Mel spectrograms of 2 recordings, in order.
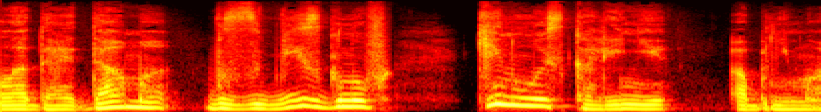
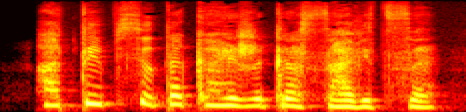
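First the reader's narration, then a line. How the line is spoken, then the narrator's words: Exclaimed. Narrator (Russian): воскликнула Снежана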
